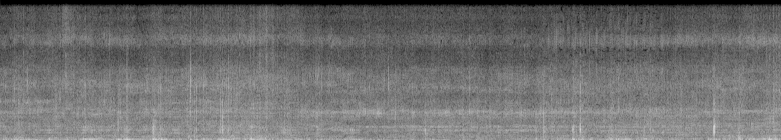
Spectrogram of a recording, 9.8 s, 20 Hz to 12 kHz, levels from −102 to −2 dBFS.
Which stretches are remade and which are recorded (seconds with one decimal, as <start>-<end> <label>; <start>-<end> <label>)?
0.0-6.8 remade; 6.8-8.3 recorded; 8.3-9.8 remade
